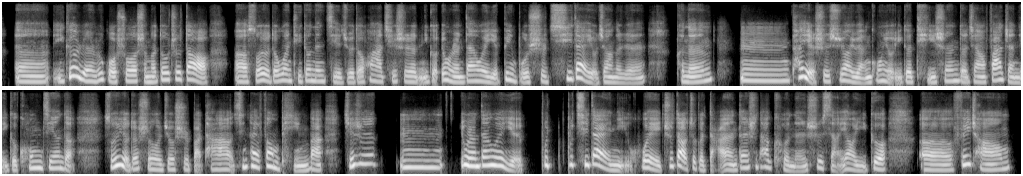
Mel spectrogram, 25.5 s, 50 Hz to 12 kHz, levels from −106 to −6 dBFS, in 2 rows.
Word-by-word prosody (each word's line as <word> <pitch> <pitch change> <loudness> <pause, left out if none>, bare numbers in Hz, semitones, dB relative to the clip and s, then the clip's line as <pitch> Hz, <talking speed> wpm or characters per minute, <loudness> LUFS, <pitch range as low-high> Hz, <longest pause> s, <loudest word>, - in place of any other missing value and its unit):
呃， 180 -1 0
一 - - -4
个 350 - +3
人 200 -8 +3
如 225 +6 -1
果 170 -8 +2
说 195 +2 +1
什 170 - -1
么 175 0 0
都 240 +4 +1
知 255 +1 -1
道， 230 -10 +5 0.3
呃， 180 0 +2
所 180 +4 0
有 215 -3 +3
的 190 - 0
问 215 0 0
题 190 -2 -7
都 210 +2 -2
能 195 -1 -2
解 170 -5 -4
决 160 0 -2
的 - - -1
话， 195 -4 -3
其 180 +2 -6
实 180 -3 -1
你 - - -3
个 - - -4
用 230 -2 +1
人 165 -2 +2
单 200 +2 +1
位 180 -3 +1
也 145 -2 0
并 235 +2 -2
不 160 -3 -2
是 180 +2 -3
期 260 +9 -1
待 295 +1 +5
有 - - -1
这 175 - -1
样 165 -1 0
的 155 - -3
人。 145 +2 -5 0.3
可 185 - -5
能 180 +6 +1 0.4
嗯， 205 -1 -2
它 325 - +2
也 - - +6
是 190 -2 -2
需 220 +3 0
要 210 -3 +1
员 160 -1 +1
工 205 +4 -3
有 190 - -2
一 - - -4
个 170 - +2
提 160 - -3
升 200 +5 -1
的 190 - -2
这 180 - -4
样 170 - +1
发 220 +7 +2
展 170 -8 -1
的 - - -4
一 145 - -5
个 160 - -2
空 230 0 -1
间 225 0 -2
的， - - -2 0.3
所 265 - +2
以 330 - +8
有 300 - +5
的 200 +2 -1
时 190 - -4
候 185 -2 0
就 185 +2 -2
是 180 -1 -5
把 - - -4
它 185 0 -3
心 270 -3 -2
态 280 -3 +4
放 245 -4 +2
平 150 +1 -1
吧。 170 - 0 0.2
其 290 - +2
实， 370 +1 -3 0.3
嗯， 250 0 +1 0.2
用 335 - +6
人 290 -1 +7
单 315 +2 +5
位 305 -2 +6
也 170 - -1 0.2
不 315 - +1 0.2
不 335 - 0
期 335 0 +1
待 315 - +5
你 155 -2 -1
会 210 -3 +1
知 285 - -3
道 205 - +7
这 225 - -4
个 165 - -3
答 160 - -8
案， 175 -1 0
但 235 +6 -1
是 260 0 -5
它 255 0 -3
可 175 -8 -6
能 140 +1 -4
是 230 +8 -3
想 - - -6
要 195 -2 -1
一 150 -3 -4
个， 195 -1 +2 0.4
呃， 170 -1 +1
非 340 - 0
常 185 - -1
195 Hz, 275 characters per minute, -25 LUFS, 175-240 Hz, 0.4 s, 以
